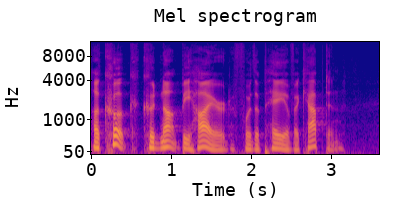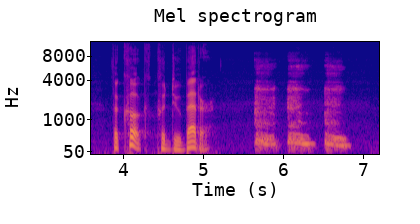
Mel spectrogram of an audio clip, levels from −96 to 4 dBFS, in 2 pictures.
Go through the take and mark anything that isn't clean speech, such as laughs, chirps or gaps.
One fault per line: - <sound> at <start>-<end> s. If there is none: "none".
- throat clearing at 5.6-6.9 s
